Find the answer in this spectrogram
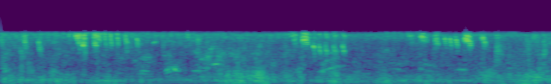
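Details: Busy feeder outside a kitchen window mobbed by hummingbirds: bright, rapid chip bursts around the first and third seconds and again near the end, while indoor voices murmur in the background.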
